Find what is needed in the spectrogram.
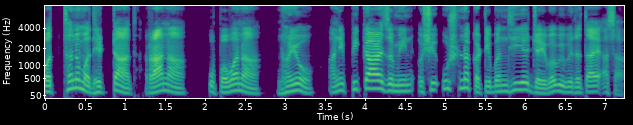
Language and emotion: Goan Konkani, neutral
